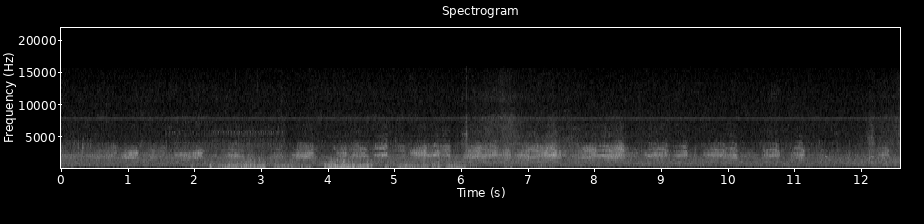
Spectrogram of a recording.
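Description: Ducks calling: a run of short, harsh calls, several a second and irregular, from about a second in until near the end. A rushing, wind-like noise lies under them for a few seconds around the middle.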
